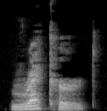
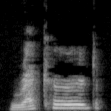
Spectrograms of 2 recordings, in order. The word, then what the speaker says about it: record: okay if you say record also record so both correct but still the the most important thing is to place the stress mark over here so that is record or record but when it comes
